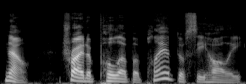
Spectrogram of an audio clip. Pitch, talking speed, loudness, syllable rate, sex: 140 Hz, 245 wpm, -20 LUFS, 5.3 syllables/s, male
